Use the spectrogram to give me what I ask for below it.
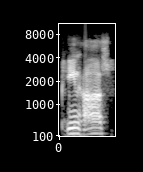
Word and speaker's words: Pinhas: Guy Pinhas, is that how you say it? Pinhas?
